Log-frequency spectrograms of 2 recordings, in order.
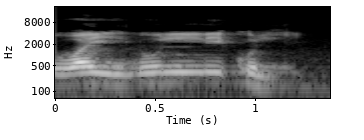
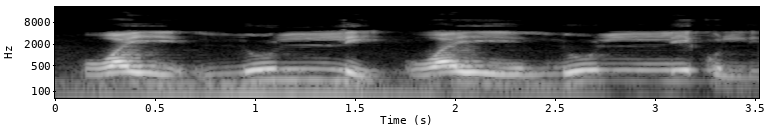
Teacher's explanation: ويل ويل، والياء هذه لابد أن نعطيها قدرها من الرخاوة، وي ويل ويل لكل. وقلنا إن التنوين أدغم في اللام إدغاما بغير غنة · Shown in: second take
